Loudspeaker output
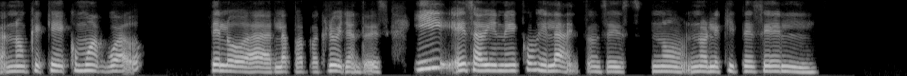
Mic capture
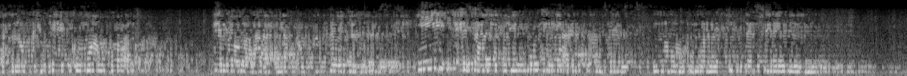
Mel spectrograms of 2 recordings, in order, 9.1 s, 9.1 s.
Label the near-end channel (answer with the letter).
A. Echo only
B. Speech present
A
